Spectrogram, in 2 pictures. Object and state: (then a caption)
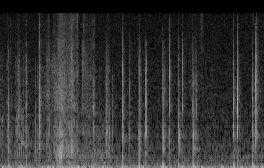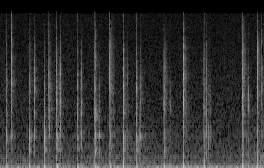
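Plastic calculator keys tapped. A black plastic calculator, held tilted, has its keys tapped quickly with long fingernails. The result is a steady stream of sharp, dry plastic clicks with bright edges and almost no ring. A brief soft scratchy rustle comes near the start.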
